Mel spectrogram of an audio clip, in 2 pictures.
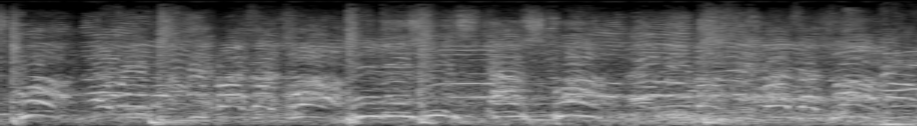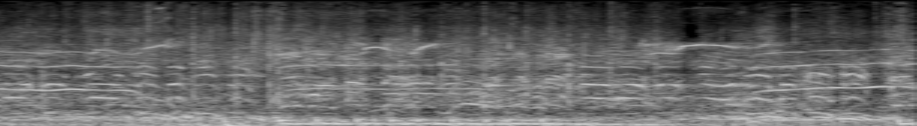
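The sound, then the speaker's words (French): Protesters at a demonstration chant and yell hostile slogans, a loud, dense and continuous crowd of voices that stays at full strength throughout. “ils ont été accueillis avec des slogans hostiles par les manifestants. Écoutez.”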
